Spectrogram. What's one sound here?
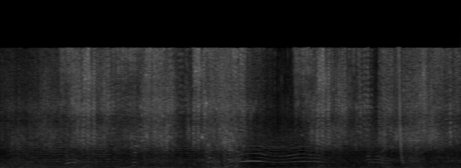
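Magic blasts crackle and whoosh.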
